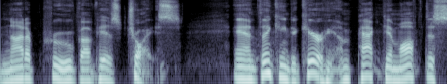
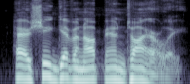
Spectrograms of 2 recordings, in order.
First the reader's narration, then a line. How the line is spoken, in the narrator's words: I asked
